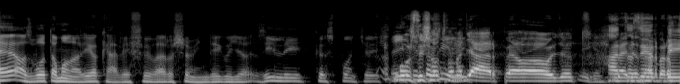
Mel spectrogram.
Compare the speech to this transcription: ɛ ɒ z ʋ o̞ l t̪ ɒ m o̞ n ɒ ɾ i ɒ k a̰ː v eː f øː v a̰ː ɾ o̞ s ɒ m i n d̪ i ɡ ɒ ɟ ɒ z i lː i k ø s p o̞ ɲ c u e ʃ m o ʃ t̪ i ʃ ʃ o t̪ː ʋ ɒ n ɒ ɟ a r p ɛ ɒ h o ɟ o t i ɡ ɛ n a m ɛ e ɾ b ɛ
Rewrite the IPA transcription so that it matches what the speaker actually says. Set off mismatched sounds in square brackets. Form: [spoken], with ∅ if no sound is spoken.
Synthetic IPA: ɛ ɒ z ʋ o̞ l t̪ ɒ m o̞ n ɒ ɾ i ɒ k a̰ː v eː f øː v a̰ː ɾ o̞ [ʃ] ɒ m i n d̪ i ɡ [u] ɟ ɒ z i lː i k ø s p o̞ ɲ c [ɒ] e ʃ m o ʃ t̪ i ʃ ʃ o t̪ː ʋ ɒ n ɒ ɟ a r p ɛ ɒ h o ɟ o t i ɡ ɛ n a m ɛ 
